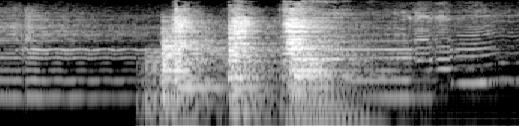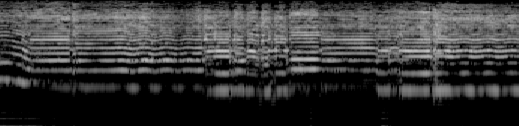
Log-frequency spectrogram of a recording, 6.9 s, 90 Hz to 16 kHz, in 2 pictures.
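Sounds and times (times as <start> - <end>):
flute melody: 0.9 - 3.5.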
